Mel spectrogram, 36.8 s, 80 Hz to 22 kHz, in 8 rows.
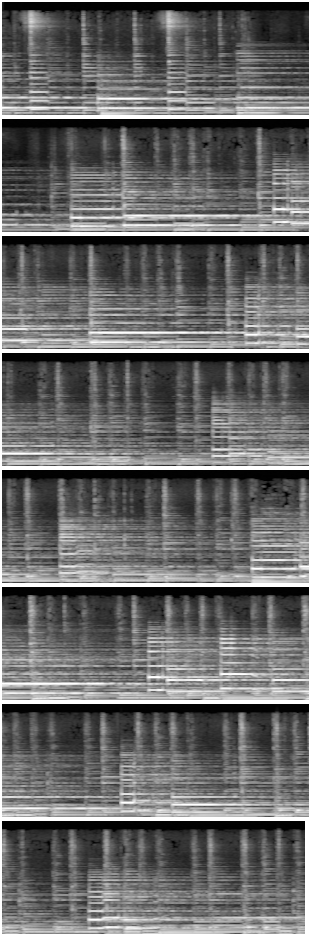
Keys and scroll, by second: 1.8 4, 2.2 Return, 2.9 space, 10.1 KP_Divide, 10.4 4, 11.1 Return, 14.7 f, 16.2 0, 16.5 KP_Decimal, 16.7 5, 17.1 Return, 23.4 e, 29.1 p, 30.7 2, 31.1 Return, 33.4 space.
